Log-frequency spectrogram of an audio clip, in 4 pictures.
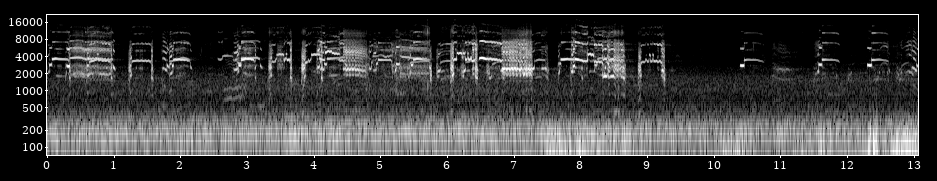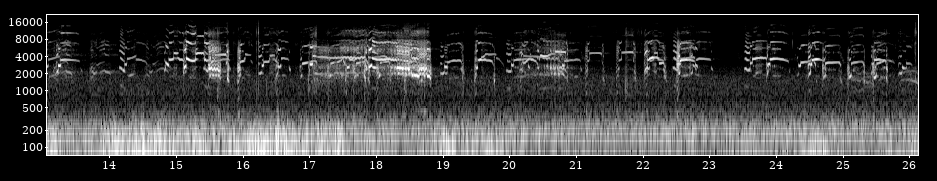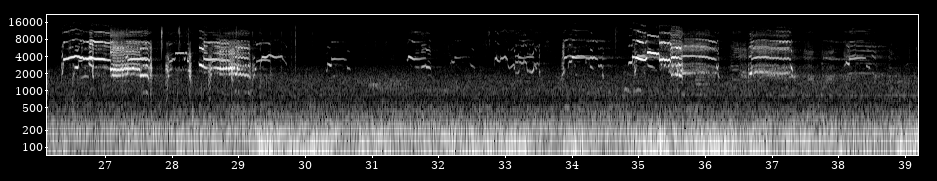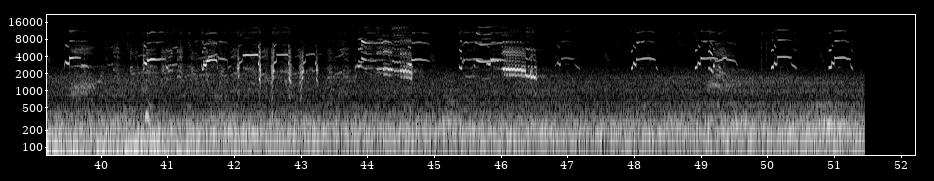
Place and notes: Mont Royal old port, Zoom MH-6 and Nw-410 Stereo XY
